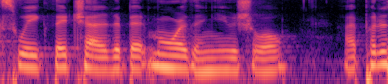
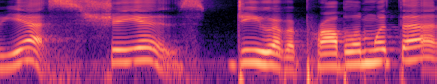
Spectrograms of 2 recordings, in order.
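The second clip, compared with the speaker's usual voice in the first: put-on loud, raised, high, outright delivery; 5 semitones higher, 4 dB louder than usual. Retelling how the card-playing men answered a young man, retelling a loud announcement. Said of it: "loudly announced to him".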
